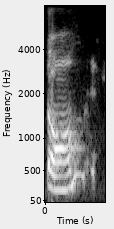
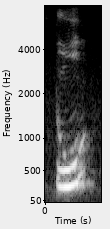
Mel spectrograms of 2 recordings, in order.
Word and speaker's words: tomb: okay it is not Tom tomb and all the MB words remember the B will be silent so Plum Dum yeah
